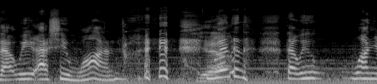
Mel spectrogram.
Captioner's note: laughs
